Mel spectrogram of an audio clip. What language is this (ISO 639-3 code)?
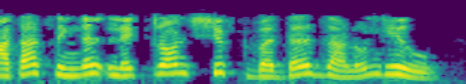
mar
